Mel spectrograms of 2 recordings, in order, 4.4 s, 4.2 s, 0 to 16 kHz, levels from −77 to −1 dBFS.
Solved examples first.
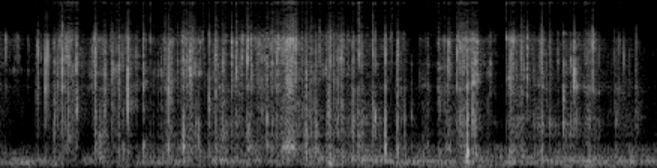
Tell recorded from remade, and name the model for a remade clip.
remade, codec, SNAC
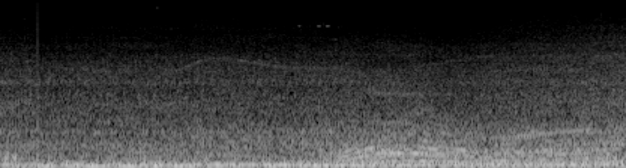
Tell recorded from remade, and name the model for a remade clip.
recorded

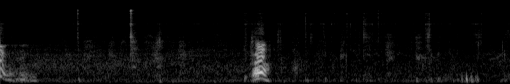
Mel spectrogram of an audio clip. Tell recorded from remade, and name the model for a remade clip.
remade, autoencoder, DAC-VAE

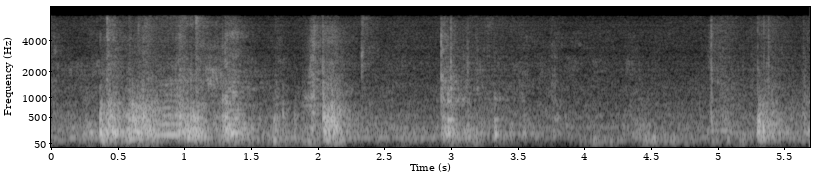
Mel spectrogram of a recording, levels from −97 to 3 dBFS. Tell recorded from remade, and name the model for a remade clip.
remade, codec, DAC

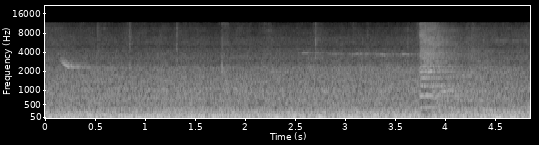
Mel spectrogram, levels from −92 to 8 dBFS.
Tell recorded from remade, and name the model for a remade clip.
recorded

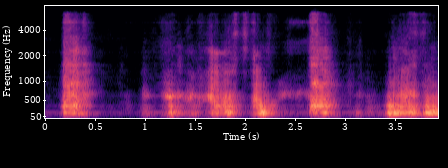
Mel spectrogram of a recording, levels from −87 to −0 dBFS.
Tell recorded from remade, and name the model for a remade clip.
remade, vocoder, WaveNeXt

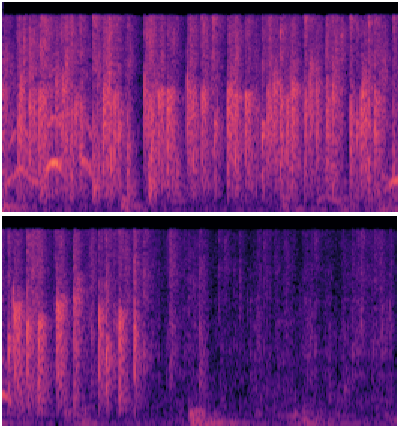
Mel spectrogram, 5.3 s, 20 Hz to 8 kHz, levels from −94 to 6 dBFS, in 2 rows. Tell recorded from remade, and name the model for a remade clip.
recorded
